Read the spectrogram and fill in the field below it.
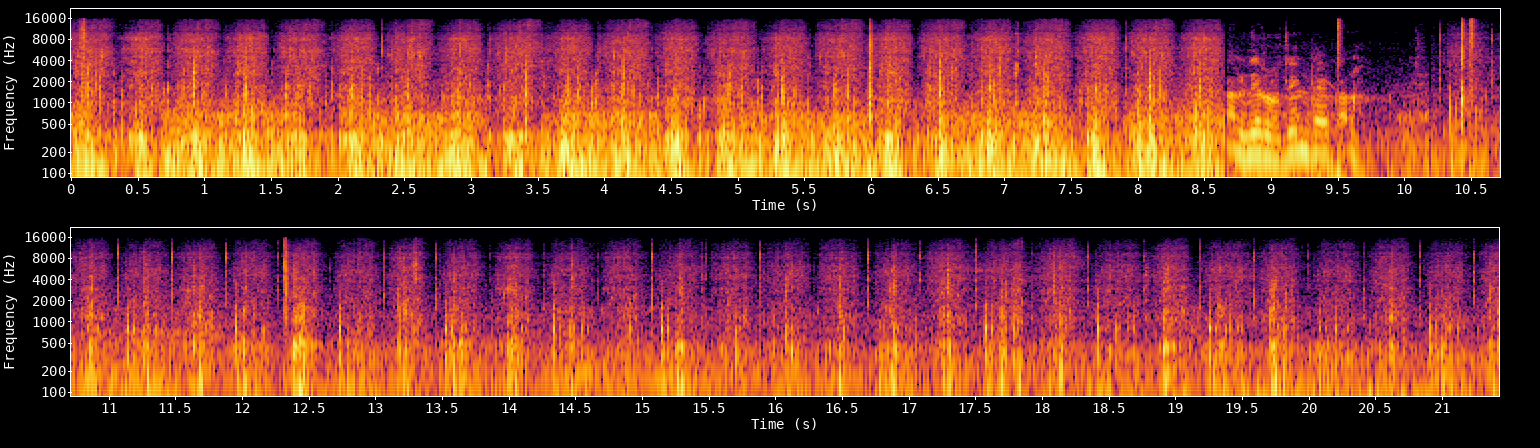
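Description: A wooden churn plunger thumps and sloshes in a steady, quick rhythm.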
